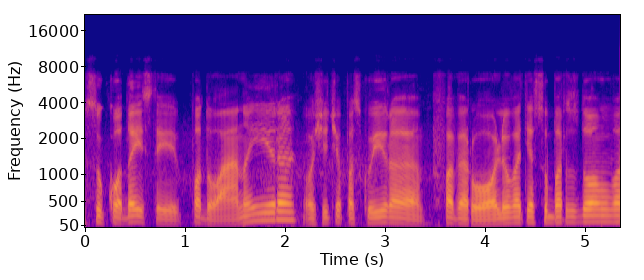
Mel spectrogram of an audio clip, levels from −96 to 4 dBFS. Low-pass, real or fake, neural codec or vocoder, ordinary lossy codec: 7.2 kHz; real; none; Opus, 24 kbps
